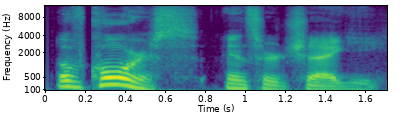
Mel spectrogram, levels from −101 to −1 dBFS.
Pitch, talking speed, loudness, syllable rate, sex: 130 Hz, 140 wpm, -17 LUFS, 5.4 syllables/s, male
